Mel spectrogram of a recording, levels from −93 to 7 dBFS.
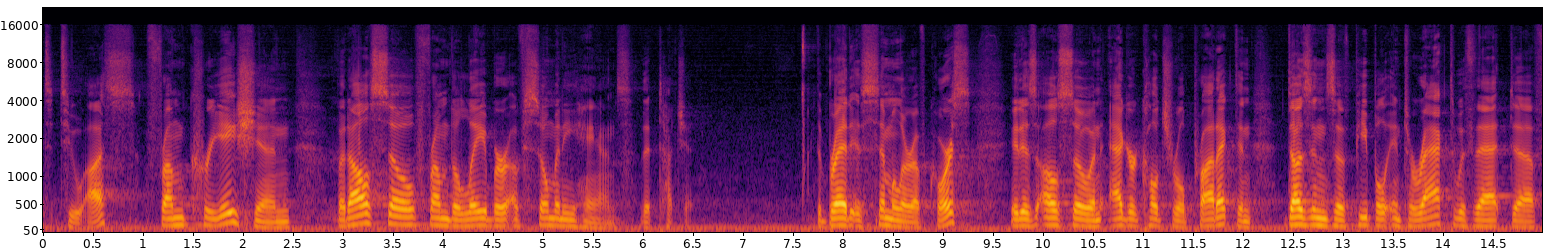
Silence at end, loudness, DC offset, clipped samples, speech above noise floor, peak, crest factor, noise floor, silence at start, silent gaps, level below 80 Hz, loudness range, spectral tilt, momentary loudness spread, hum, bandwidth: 0 s; -16 LUFS; under 0.1%; under 0.1%; 21 dB; 0 dBFS; 16 dB; -37 dBFS; 0 s; none; -38 dBFS; 4 LU; -6.5 dB/octave; 17 LU; none; 16.5 kHz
